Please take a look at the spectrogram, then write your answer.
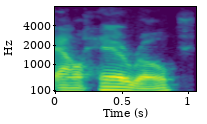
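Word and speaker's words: Alghero: the northwest coast into a a place called algero and that's uh that's a l g h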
